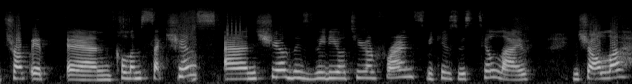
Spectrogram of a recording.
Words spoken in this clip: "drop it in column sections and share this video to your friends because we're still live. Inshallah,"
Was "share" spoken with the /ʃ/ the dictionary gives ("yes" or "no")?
yes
